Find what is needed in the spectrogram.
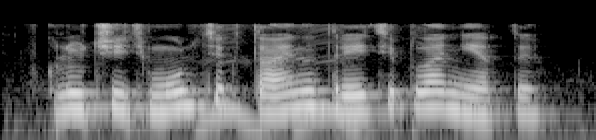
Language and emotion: Russian, neutral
